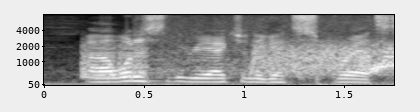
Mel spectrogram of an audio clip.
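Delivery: plain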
